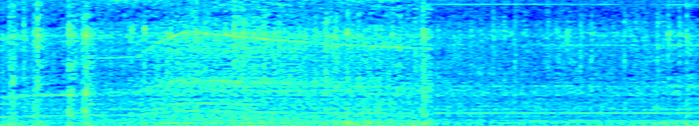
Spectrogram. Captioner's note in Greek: ήχος μίξερ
